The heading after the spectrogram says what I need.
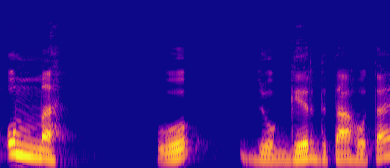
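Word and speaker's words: أمة: امت آخر میں یہ جو تائے گرد موجود ہے، اسی لیے اگر یہ امت اس کے آگے کوئی ورڈ نہ ہو تو عربی میں اس کو تلفظ کریں گے امہ.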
